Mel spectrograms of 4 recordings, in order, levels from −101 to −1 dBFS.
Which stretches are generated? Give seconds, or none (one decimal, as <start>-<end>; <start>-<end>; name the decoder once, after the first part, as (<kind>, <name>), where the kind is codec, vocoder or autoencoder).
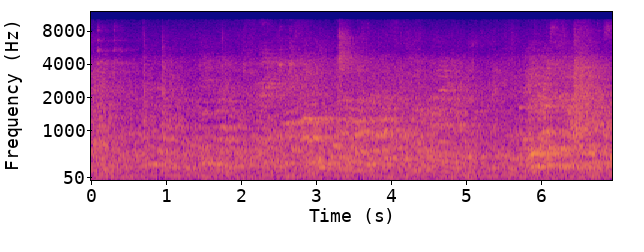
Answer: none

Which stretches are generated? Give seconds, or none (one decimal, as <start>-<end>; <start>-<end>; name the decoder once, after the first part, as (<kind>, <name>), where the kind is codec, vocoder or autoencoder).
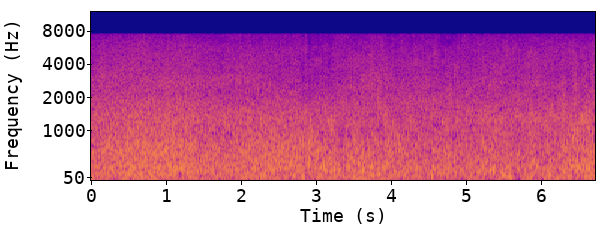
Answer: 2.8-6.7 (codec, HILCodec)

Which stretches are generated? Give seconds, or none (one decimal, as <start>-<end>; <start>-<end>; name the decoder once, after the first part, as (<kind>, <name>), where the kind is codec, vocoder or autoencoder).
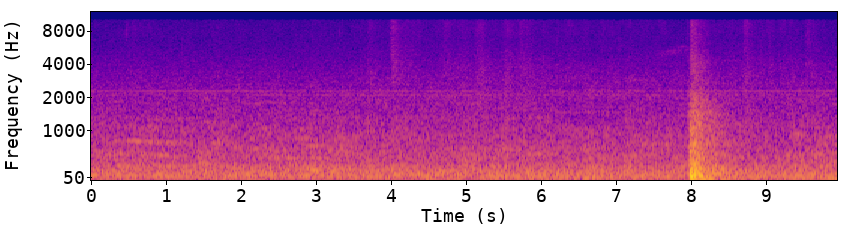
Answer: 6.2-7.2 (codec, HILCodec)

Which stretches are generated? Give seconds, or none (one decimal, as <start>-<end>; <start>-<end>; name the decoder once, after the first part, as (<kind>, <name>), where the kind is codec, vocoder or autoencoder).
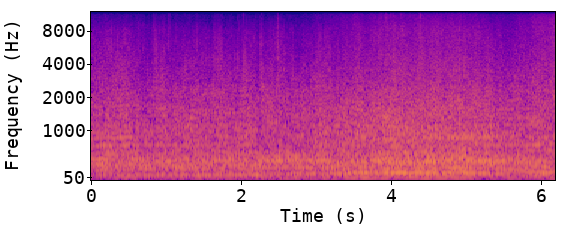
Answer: 2.1-2.6 (codec, HILCodec)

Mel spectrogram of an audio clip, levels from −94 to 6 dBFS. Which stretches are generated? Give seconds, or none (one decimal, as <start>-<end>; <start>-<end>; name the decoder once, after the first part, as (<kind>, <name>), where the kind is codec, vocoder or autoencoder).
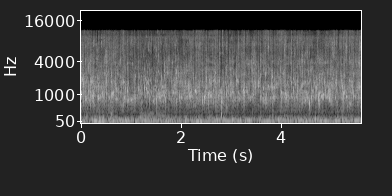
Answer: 0.0-1.2 (codec, HILCodec); 1.7-5.6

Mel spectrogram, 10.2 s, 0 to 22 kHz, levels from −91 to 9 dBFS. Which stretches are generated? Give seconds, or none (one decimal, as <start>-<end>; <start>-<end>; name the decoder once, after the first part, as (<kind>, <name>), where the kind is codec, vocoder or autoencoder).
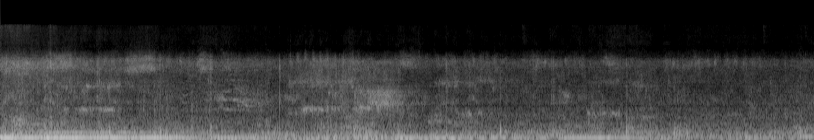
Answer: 0.0-2.2 (codec, HILCodec); 3.4-10.2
